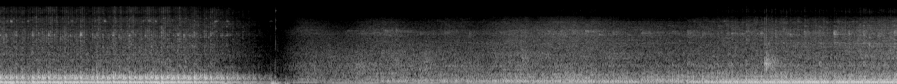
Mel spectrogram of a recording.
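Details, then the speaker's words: 1986 Ford Mustang GT V8 at idle: deep, lumpy rumble with a steady pulse of about three beats a second; described as a horrible exhaust leak, cause suspected, not confirmed; exhaust leak ticking at idle. "might as well give you guys an opportunity to hear the horrible exhaust leak"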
